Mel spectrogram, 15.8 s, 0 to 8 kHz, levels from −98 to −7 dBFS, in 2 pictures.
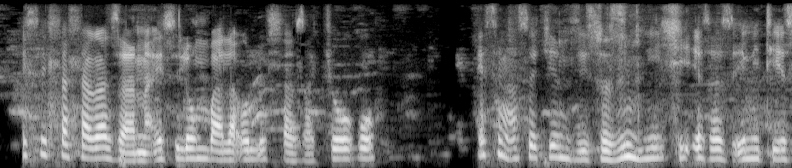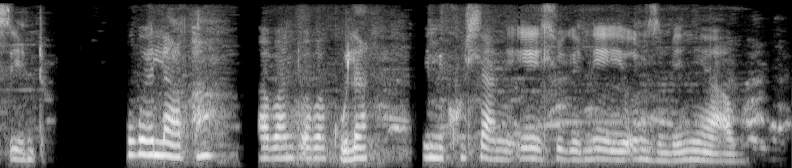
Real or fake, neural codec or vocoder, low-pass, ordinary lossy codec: real; none; 7.2 kHz; AAC, 48 kbps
